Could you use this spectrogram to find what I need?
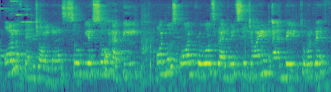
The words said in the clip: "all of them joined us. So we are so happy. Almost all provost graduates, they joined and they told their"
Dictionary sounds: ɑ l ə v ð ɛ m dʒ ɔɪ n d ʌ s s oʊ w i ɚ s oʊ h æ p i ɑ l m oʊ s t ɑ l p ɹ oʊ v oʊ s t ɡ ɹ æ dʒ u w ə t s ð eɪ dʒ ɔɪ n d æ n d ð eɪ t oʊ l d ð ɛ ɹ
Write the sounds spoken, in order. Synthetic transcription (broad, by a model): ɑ l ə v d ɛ m dʒ ɔɪ n d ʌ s s oʊ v i ɚ s oʊ h æ p i ɑ l m oʊ s t ɑ l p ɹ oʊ oʊ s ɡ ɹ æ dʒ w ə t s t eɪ dʒ ɔɪ n d æ n d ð eɪ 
